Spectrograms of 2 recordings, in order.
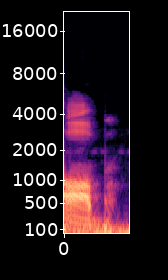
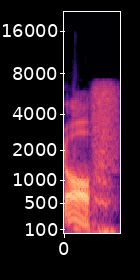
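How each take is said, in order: First: The word ends with a voiced v sound. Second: The word ends with a voiceless f sound. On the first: The speaker calls it right. "এটার সঠিক উচ্চারণ হচ্ছে অব" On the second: The speaker calls it wrong. "Not অফ"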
